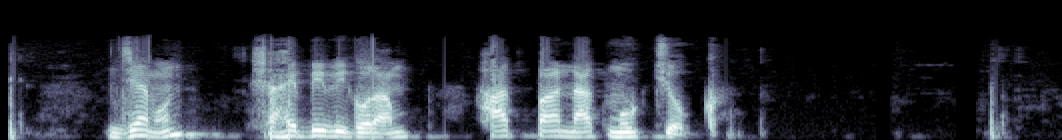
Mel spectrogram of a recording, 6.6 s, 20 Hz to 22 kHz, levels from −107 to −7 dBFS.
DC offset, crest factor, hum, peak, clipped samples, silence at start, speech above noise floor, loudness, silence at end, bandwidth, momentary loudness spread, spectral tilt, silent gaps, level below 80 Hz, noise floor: under 0.1%; 16 dB; none; 0 dBFS; under 0.1%; 0.05 s; 73 dB; -15 LUFS; 0.45 s; 7 kHz; 20 LU; -8.5 dB/octave; 5.46-5.56 s, 5.96-6.10 s; -48 dBFS; -87 dBFS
